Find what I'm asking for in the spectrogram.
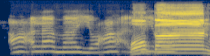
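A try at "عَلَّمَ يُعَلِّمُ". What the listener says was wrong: Bukan a'lama. Kalau a'lama ada hamzahnya. Allama yu'allim. Ngalir. Allama. Allama yu'allimu.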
